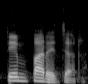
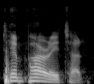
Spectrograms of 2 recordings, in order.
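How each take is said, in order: First: It is said in everyday Bengali-style pronunciation. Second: It is said in careful English-style pronunciation. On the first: The speaker calls it wrong. "তোমরা বা আমরা যেভাবে উচ্চারণ করে থাকি" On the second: The speaker calls it right. "ভালো উচ্চারণ করি তাহলে হবে temperature"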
